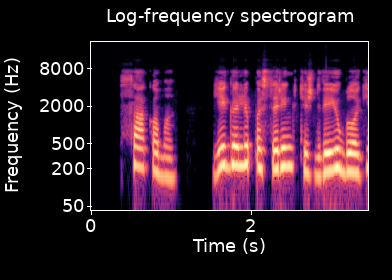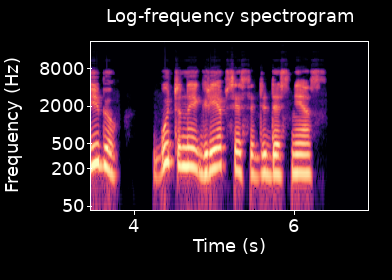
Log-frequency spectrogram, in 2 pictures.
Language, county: Lithuanian, Utena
